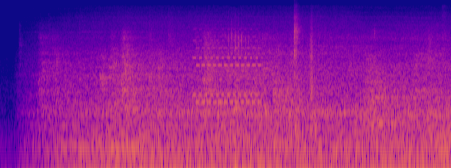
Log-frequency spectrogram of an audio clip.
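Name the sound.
telephone ringing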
